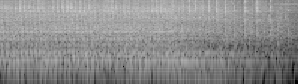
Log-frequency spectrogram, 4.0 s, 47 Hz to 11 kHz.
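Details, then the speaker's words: 1988 Camaro IROC-Z, first start after 27 years stored, at wide open throttle on starting fluid: harsh, rapid metallic knocking about four a second over a rough, clattering run; owner suspects rod knock. "i think this thing's got a rodnock it sounds absolutely horrible"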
